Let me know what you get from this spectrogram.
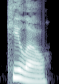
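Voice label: "Kilo", American English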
